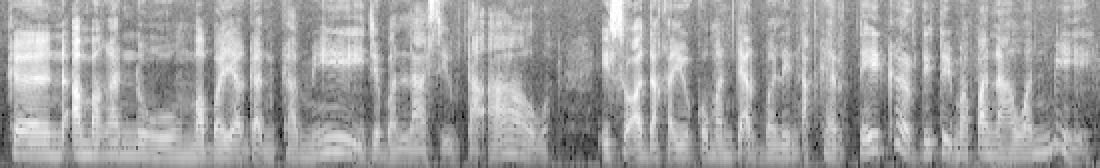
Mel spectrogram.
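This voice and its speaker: A woman's voice: low-pitched, moderate pace, a bit bright. A woman with a Filipino accent playing a polite, generous schoolteacher in a radio drama. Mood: gracious. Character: polite, generous schoolteacher employing village caretakers.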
